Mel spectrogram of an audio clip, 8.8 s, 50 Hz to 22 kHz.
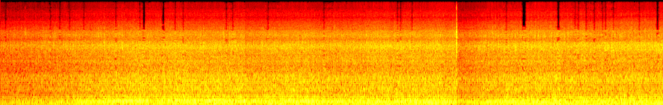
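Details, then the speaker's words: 1999 Ford Explorer idling after replacing the serpentine belt, tensioner and idler pulley: steady, even idle with a low hum, no squeal or chirp; belt drive running clean and quiet. "that sounds a whole lot better not squealing at all well good"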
